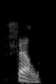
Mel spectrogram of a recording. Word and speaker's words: fel: Up in Hungarian is pronounced fell.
